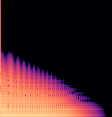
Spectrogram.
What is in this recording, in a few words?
kick drive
